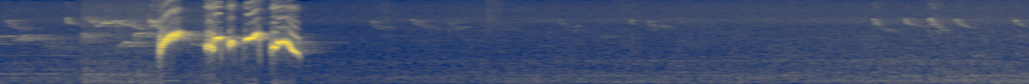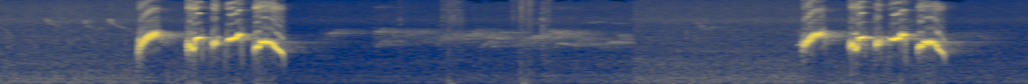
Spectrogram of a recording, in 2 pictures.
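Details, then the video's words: Red-whiskered bulbul song from Thailand, played to get caged birds excited: three similar phrases of quick, looping whistled notes, spaced roughly four seconds apart over a faint background. "เสียงนกกรงหัวจุก สำหรับต่อ หรือ เปิดให้นกคึก เสียงเพราะๆ เสียงดีมาก เต็ม, chao mao"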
